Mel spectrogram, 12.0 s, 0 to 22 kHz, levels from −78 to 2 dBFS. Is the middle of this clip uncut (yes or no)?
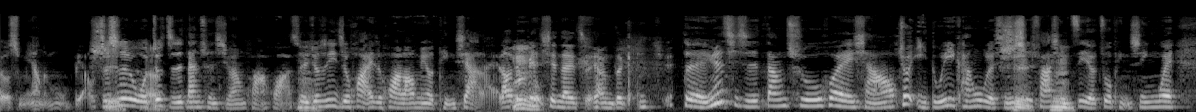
no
